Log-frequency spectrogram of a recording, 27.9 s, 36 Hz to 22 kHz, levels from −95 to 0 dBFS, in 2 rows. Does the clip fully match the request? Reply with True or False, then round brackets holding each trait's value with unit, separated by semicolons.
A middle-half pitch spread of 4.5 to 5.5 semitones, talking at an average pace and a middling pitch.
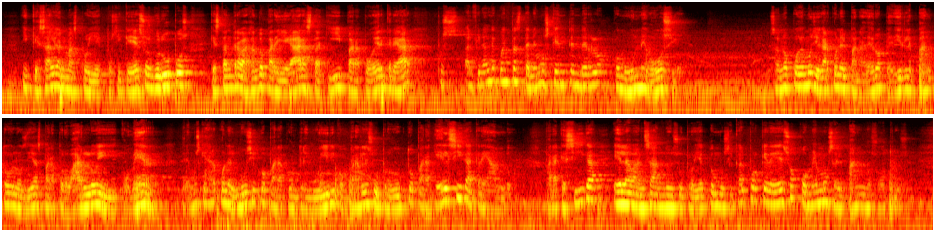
True (5.0 semitones; 175 wpm; 145 Hz)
